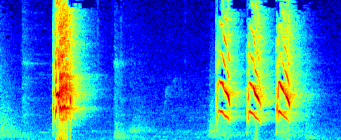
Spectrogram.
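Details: One sharp, loud parrot screech followed after a pause by three quick harsh chirps, each sliding downward.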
